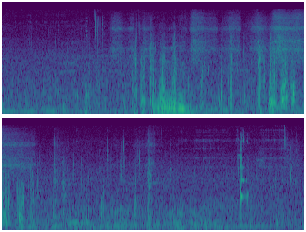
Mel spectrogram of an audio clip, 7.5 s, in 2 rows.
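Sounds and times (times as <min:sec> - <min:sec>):
wet sips and mouth smacks tasting Jura single malt 18 year whisky: 0:01.0 - 0:05.8
person humming: 0:01.8 - 0:02.6.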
